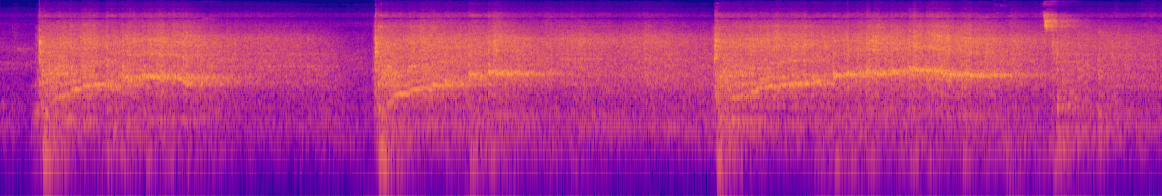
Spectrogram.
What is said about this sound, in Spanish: ¿La moto no molesta, Coque?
